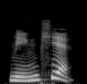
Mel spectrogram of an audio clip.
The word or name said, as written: 名片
